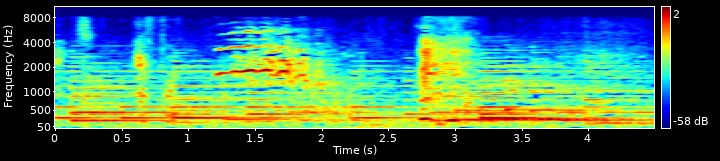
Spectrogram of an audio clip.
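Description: A horse whinnies in a stable, a loud, quavering neigh rising and falling over a few seconds against a steady background of faint stable noise and shuffling hooves.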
